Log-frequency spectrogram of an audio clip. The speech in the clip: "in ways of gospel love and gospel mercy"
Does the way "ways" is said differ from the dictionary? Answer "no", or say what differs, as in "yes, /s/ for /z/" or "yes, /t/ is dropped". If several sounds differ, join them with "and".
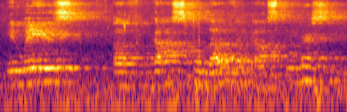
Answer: no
